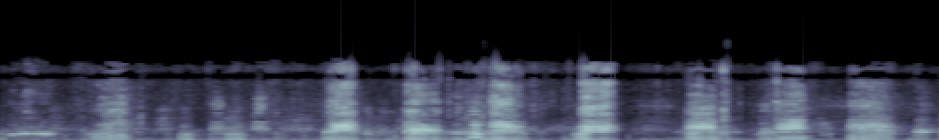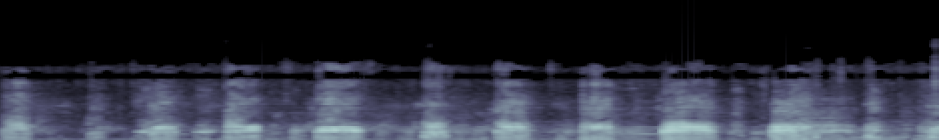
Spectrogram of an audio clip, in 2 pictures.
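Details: Ducks on an organic village farm in Andhra Pradesh, India, calling at feeding time: loud, nasal quacks repeated roughly twice per second in uneven bursts, several birds overlapping, with rich harmonic tone.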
